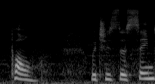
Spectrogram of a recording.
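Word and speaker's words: paon: pronounce in french because it's spelled p-a-o-n but it's pronounced pong which is the same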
